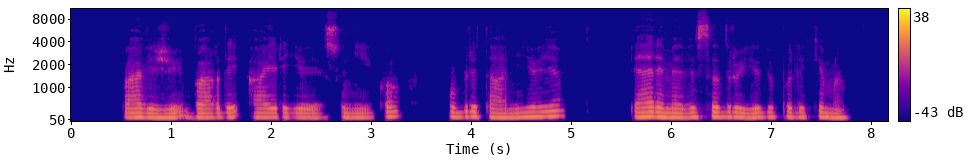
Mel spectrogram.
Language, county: Lithuanian, Kaunas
